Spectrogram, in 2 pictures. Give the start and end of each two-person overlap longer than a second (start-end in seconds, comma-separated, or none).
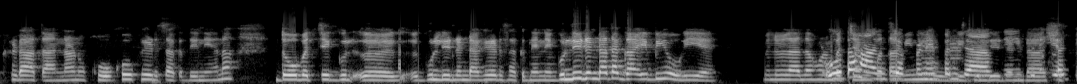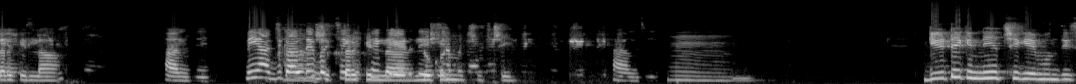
8.3-11.3, 13.6-15.3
